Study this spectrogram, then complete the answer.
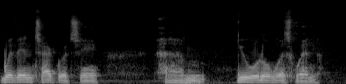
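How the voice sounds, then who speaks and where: A man's very deep, low voice, dark and mellow in tone, with monotone, flat intonation. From England. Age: 70s. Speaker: estate agent, company founder. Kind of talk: podcast interview. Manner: formal.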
